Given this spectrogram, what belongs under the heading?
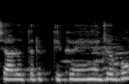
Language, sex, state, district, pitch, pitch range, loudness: Hindi, female, Bihar, Samastipur, 230 Hz, 230-240 Hz, -24 LUFS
